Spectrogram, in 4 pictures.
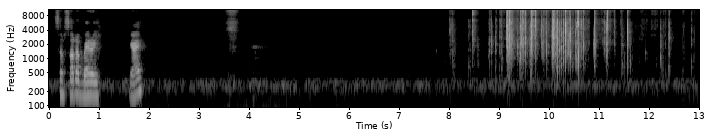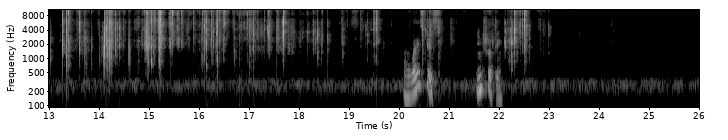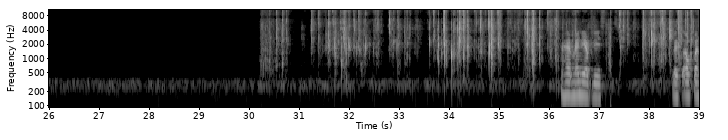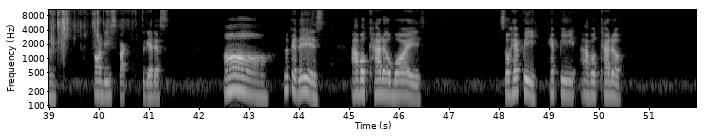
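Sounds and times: plastic foil packet crinkling: 8.0s - 23.0s, 30.2s - 40.8s
plastic wrapper crackling: 8.0s - 23.1s, 30.2s - 40.8s.

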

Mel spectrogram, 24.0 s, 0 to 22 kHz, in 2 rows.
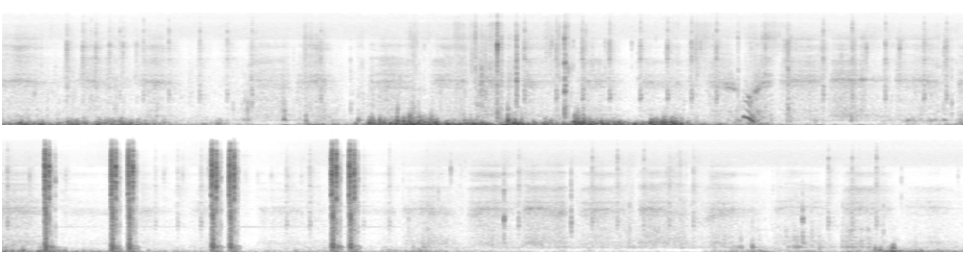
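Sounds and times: airsoft gun firing: 12.5s - 12.8s, 13.4s - 15.1s, 15.9s - 16.6s.

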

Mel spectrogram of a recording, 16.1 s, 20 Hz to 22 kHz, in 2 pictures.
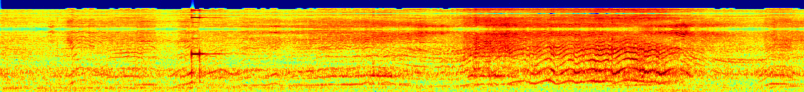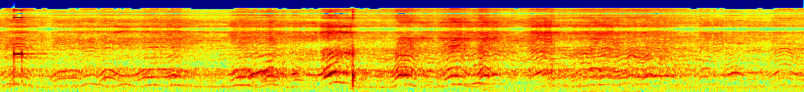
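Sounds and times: rc buggy engines whining: 0.0s - 16.0s
short loud beep: 8.2s - 8.5s.

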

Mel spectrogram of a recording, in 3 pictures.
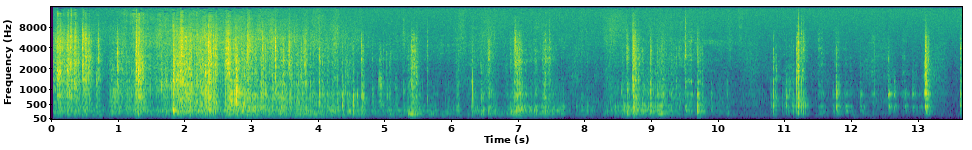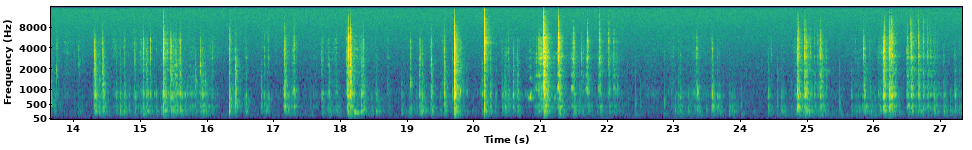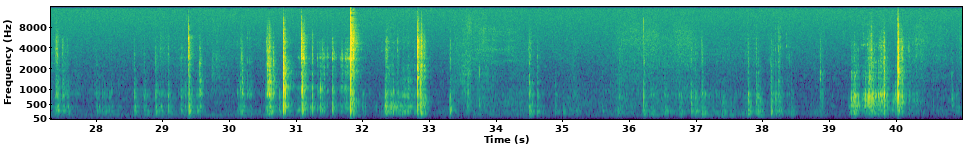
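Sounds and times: toy truck rolling rattle: 0.0s - 5.7s.

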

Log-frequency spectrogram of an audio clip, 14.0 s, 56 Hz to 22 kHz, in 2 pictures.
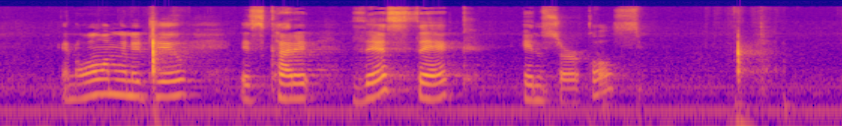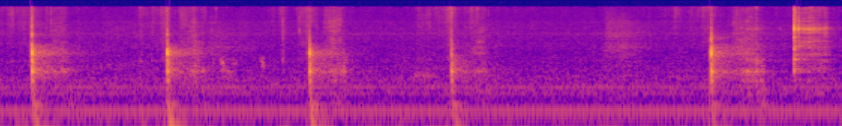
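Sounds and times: knife slicing salami: 10.7s - 11.2s, 12.9s - 14.0s.

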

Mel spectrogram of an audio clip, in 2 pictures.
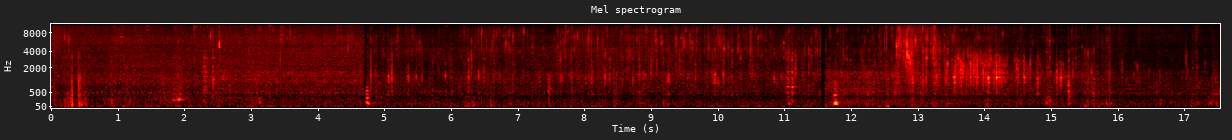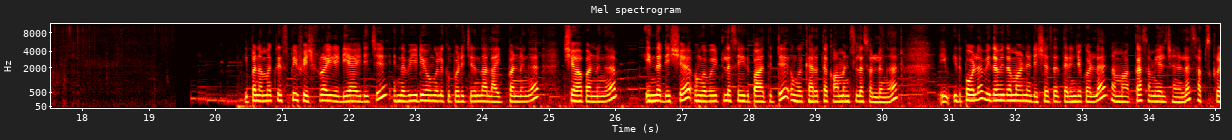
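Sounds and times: popping crackles of oil: 0.0s - 1.2s, 4.6s - 19.4s
fish deep-frying in oil: 0.0s - 19.4s.

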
